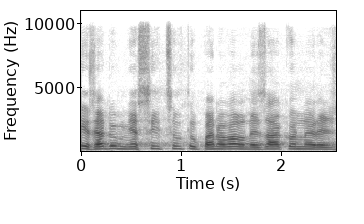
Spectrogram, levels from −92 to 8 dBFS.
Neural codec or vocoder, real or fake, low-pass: codec, 44.1 kHz, 7.8 kbps, DAC; fake; 9.9 kHz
